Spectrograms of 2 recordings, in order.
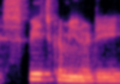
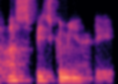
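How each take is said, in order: First: Speech starts directly with the s sound. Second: A vowel is added before the s of speech.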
